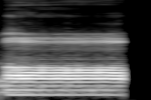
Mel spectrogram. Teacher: ഇപ്പോൾ നമ്മൾ ആ എന്ന് പറയുമ്പോൾ നമുക്കത് ആ ഇങ്ങനെ നീട്ടിക്കൊണ്ടേ പോവാം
